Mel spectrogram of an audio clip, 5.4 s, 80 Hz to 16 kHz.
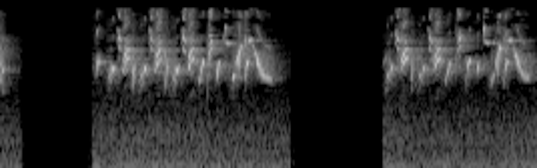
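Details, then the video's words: Model goldfinch song for training young birds, with a clipped ending note followed by two lively phrases of rapid chirps and sliding whistled notes, the first nearly two seconds long. "Chant Chardonneret sans fautes pour l'écolage 2016 تغريد الحسون الاصلي"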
